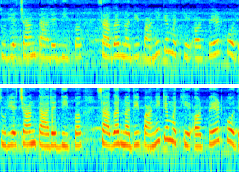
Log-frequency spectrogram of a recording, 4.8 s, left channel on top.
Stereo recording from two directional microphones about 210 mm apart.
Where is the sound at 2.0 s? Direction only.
50° right (ahead or behind).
